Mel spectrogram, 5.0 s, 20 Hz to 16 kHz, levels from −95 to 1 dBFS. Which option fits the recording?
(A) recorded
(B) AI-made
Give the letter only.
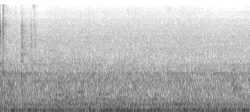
A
